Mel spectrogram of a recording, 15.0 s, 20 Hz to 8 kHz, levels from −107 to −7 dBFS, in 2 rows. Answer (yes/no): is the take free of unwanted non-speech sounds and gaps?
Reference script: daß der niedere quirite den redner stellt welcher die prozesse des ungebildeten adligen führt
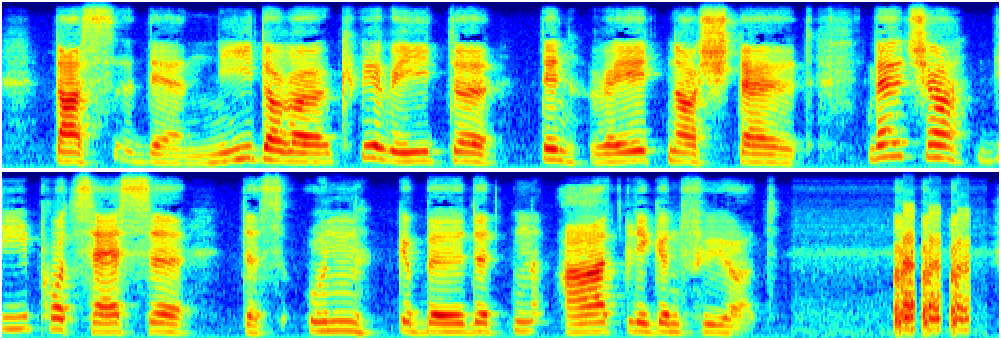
no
